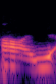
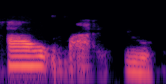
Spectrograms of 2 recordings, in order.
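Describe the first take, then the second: First: It is asked in a casual, offhand way. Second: It is asked in a sincere, earnest way.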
